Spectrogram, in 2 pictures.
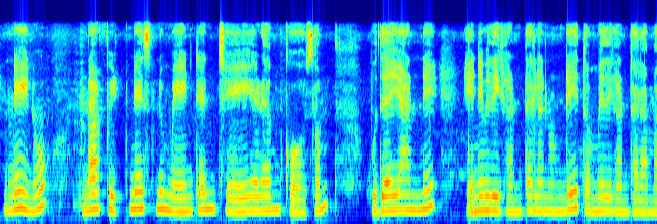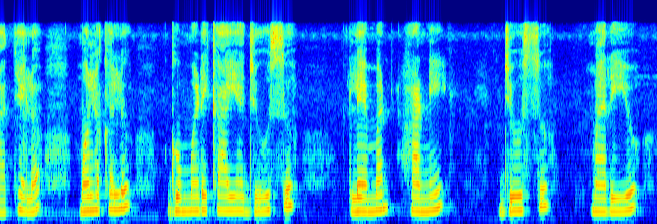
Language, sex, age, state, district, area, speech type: Telugu, female, 30-45, Telangana, Karimnagar, urban, spontaneous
